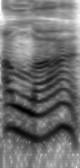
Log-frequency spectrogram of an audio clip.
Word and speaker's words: Allah: Lafaz Allah itu a l a h dengan pengucapan Allah dibaca tafkhim dibaca tebal. Itu adalah nama Tuhannya umat Islam.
